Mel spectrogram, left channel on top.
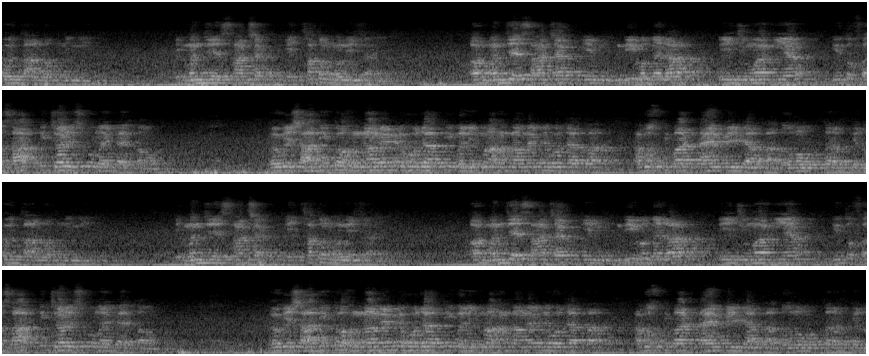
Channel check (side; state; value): both; normal; correlation 0.45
